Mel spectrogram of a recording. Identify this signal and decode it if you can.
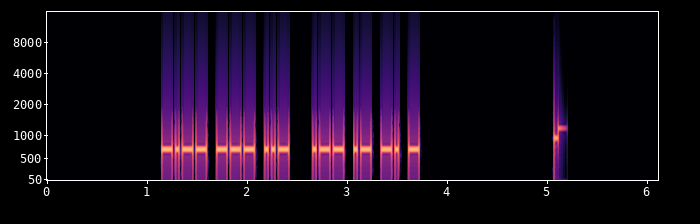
Morse code, heard as a keyed tone, about 34 wpm, 700 Hz. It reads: YOU WANT
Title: Sets of 2 Words 35wpm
